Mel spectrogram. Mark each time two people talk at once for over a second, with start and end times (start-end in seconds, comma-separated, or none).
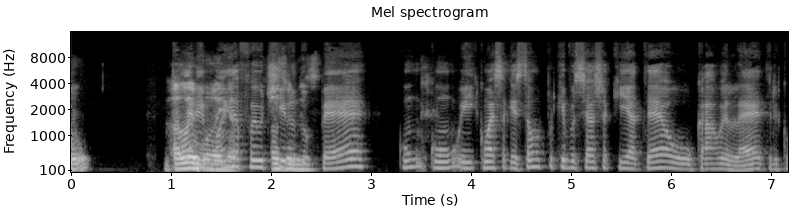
1.0-2.5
